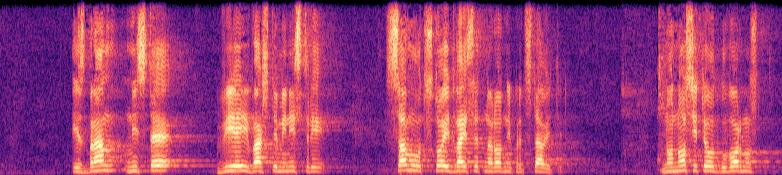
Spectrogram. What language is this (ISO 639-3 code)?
bul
